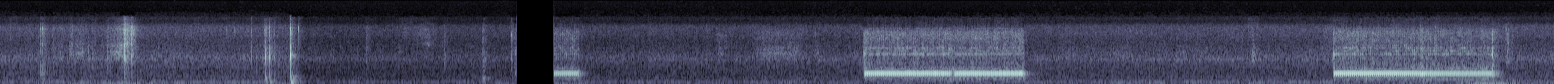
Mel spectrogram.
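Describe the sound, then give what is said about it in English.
A few clicks and a short beep as someone places a phone call, then two long, steady electronic phone tones, each lasting about two seconds with a pause between, clear with a faint hum underneath. “See how he feels about doing this on the phone.”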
